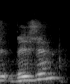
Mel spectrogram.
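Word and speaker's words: Vizhen: that's that's and so it's vis vis vision it's kind of like vision right yeah it's region yeah just spelled it's spelled just so everyone understands v-i-z-h-e-n right yes that's right and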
